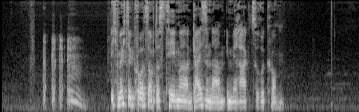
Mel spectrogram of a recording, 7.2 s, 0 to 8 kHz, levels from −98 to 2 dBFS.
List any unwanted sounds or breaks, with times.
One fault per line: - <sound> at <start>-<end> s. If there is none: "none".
- throat clearing at 0.8-1.8 s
